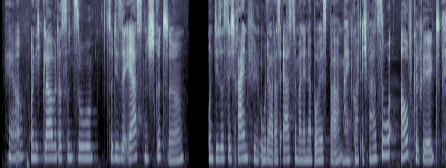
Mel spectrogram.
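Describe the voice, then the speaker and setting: A woman speaks in an ordinary speaking voice, at medium pitch and a moderate pace, with fairly even intonation and very even loudness. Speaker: podcast guest co-host. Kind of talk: casual chat.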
